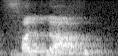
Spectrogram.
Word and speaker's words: فَاللَّهُ: When you combine these two, it's written like that this alif which is here is not recited because you combine fa with the lam. Fallahu.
